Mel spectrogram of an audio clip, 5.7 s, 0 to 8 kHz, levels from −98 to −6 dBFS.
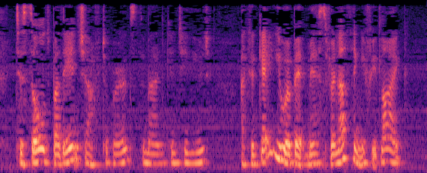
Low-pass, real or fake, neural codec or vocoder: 7.2 kHz; real; none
